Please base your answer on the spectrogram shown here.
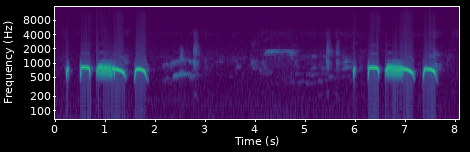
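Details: A decoy spotted dove calls to lure wild doves, giving two loud phrases of soft, arched coos, the last note drawn out and falling.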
